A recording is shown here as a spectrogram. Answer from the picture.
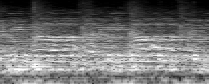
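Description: Live acoustic band music: voices singing together over harmonium, acoustic guitar and keyboard, with a steady percussion beat about twice a second.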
